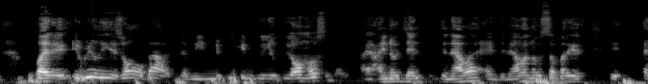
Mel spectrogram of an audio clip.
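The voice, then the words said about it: New York accent. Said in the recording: “I have a New York accent.”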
